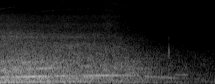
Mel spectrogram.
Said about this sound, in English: you could have gotten us smeared by that car.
